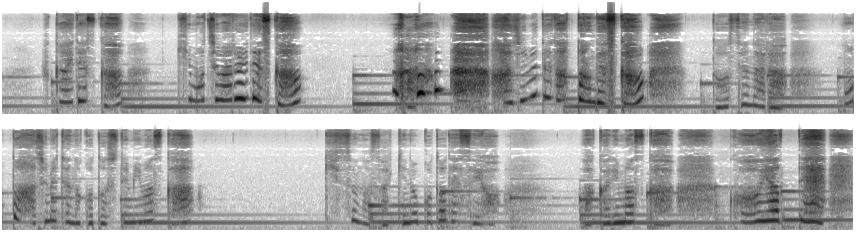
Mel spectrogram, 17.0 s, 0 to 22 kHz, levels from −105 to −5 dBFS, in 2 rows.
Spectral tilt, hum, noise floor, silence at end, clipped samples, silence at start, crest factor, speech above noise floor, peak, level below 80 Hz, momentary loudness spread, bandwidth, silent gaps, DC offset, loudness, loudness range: 0.5 dB/octave; none; -56 dBFS; 0 s; under 0.1%; 0.45 s; 22 dB; 36 dB; 0 dBFS; -66 dBFS; 23 LU; 15.5 kHz; none; under 0.1%; -17 LUFS; 14 LU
